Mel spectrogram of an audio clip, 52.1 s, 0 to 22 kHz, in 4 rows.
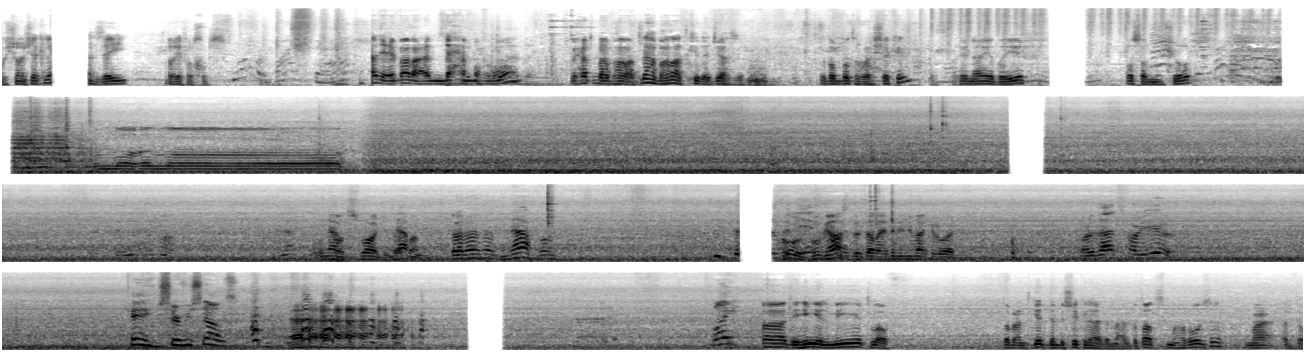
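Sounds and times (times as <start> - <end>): low mechanical hum: 13.6 - 52.0.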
